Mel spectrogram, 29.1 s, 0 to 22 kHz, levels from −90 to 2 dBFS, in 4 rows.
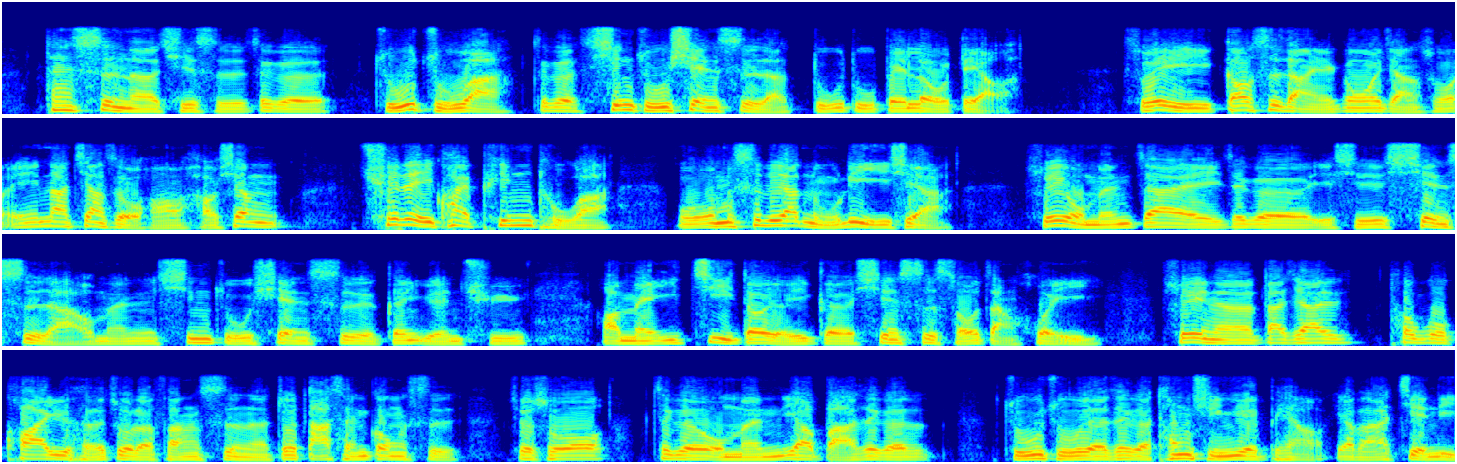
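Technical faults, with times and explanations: Throughout: hard clipping. Some stage in the chain was driven about 8 dB past its ceiling, so the speech peaks are sliced flat. Only a few percent of the waveform goes over, and all of it on the loudest syllables. Those squared-off tops add harmonics high in the spectrum, heard as a gritty crackle on the peaks.
Throughout: Opus voice compression. The speech has been squeezed through a voice codec at a low rate. Its muffled, slightly hoarse character points to SILK-style linear-prediction coding near 12 kbps, working in 20 ms frames. Nothing survives above about 8.5 kHz, so sibilants lose their air. The coarsely coded excitation gives the voice a plainly audible, slightly robotic roughness.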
